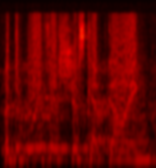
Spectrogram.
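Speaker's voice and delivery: ordinary delivery, nothing marked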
